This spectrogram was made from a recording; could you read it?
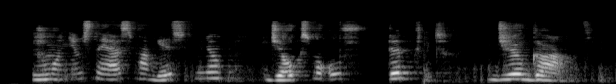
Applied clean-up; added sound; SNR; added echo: neural mask model DeepFilterNet 3.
